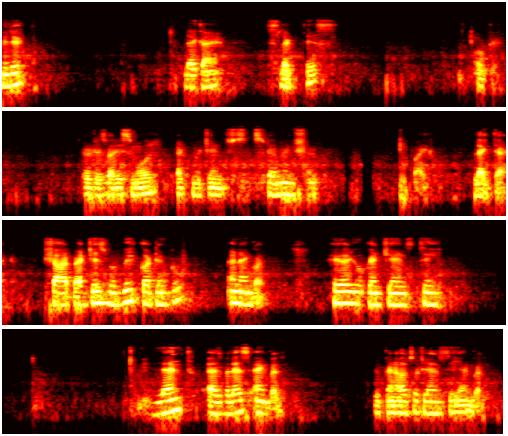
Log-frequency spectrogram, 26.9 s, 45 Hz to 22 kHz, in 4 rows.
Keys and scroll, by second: 11.2 5, 11.5 Return.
